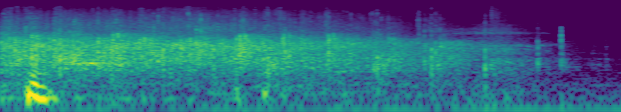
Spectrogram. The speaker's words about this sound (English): So let's give God a hand clap of praise for that.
